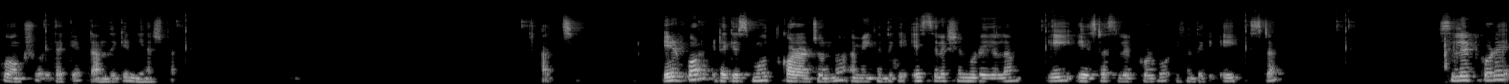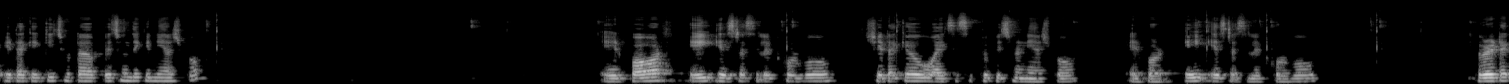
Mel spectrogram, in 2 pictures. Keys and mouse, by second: 5.2-7.0 middle drag, 7.0-8.0 drag, 12.5 click, 14.5 KP_7, 17.1-19.8 drag, 20.2-21.2 drag, 21.8 click, 25.2 click, 25.4-25.9 drag, 28.9-29.9 drag.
